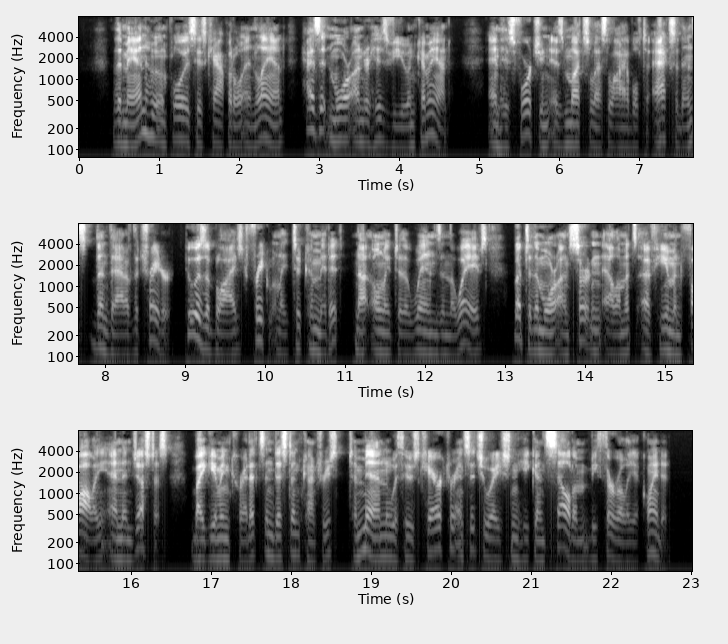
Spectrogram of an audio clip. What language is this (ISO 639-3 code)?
eng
